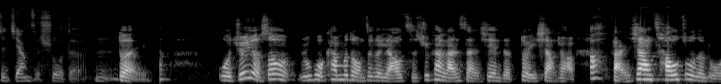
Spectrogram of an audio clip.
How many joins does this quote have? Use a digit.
2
